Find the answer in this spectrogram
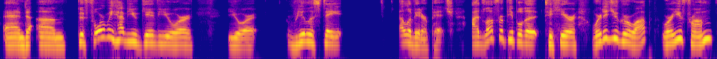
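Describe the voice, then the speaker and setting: A man's voice: on the high side, animated, measured pace, a little mellow, no echo, clean studio sound. A man hosting a podcast, reading a scripted opening and then chatting with a guest in a friendly way, with some fillers and restarts. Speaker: podcast host. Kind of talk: podcast interview.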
